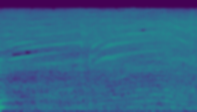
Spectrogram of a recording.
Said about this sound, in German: Gläser Bärlauch, ein bisschen Öl, Preisensalz ist jetzt in dem Becher drin. Ich habe hier einen Stabmixer.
